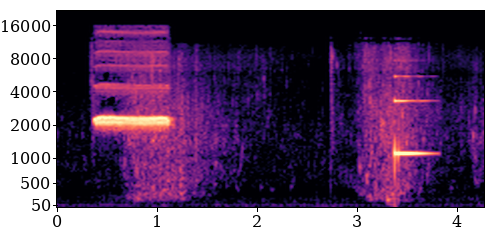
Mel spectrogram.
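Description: A whistle, taken from a box in a boat on the water, is blown twice: first a steady shrill blast lasting nearly a second, then after a pause a shorter, sharper toot, both loud, with faint watery noise between.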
